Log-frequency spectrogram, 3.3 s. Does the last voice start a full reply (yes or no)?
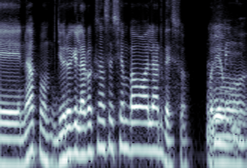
no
